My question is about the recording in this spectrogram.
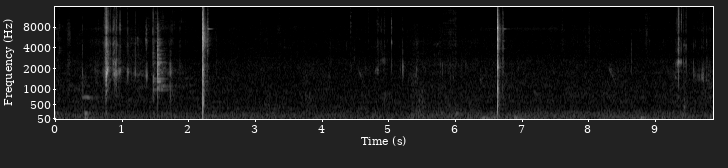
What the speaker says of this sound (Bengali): তো প্রথমেই আমি 4টে ডিম ফাটাই নেব।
